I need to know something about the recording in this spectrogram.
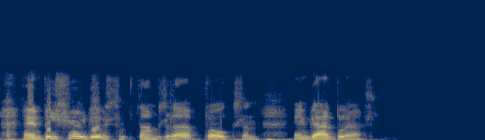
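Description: An older man talks cheerfully over an online call.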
